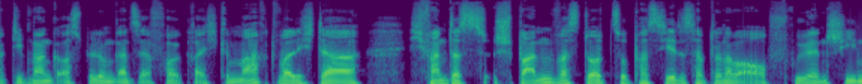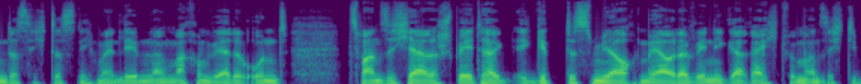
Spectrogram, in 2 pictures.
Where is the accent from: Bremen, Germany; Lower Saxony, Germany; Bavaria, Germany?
Lower Saxony, Germany; Cloppenburg; damals in meiner Heimatstadt in Kloppenburg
